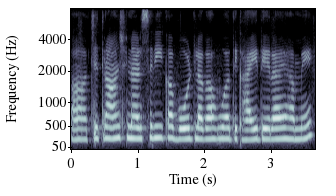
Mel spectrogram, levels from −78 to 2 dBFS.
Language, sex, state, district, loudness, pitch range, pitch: Hindi, female, Madhya Pradesh, Bhopal, -14 LUFS, 225-240 Hz, 230 Hz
